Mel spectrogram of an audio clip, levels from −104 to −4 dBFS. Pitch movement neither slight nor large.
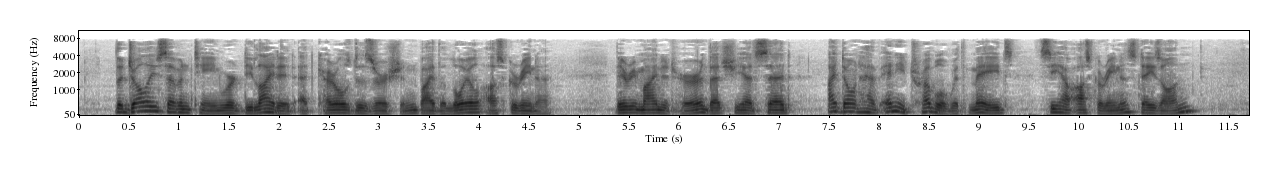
Yes: average, 4.4 semitones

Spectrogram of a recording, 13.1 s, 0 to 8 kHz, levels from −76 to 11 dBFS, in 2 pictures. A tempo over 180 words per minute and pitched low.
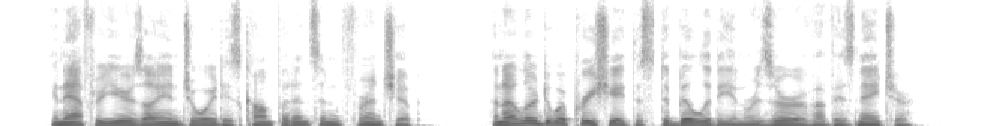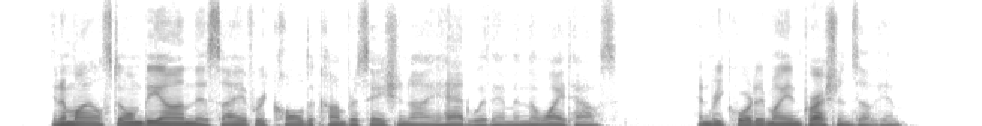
Yes: fast, 205 wpm; low, 115 Hz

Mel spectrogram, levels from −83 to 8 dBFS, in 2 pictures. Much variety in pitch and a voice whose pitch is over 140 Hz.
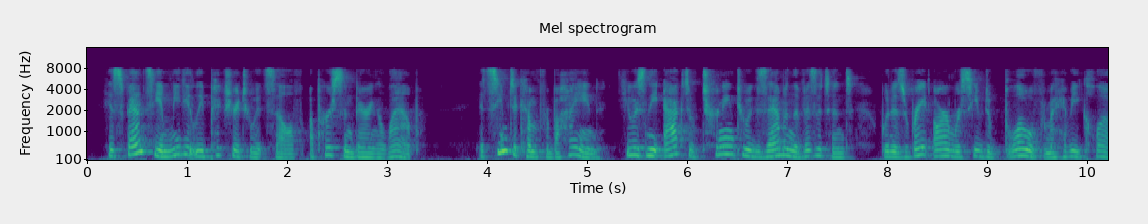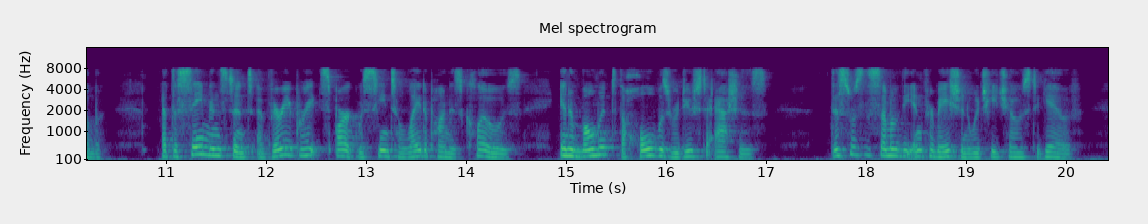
No: average, 4.9 semitones; medium, 185 Hz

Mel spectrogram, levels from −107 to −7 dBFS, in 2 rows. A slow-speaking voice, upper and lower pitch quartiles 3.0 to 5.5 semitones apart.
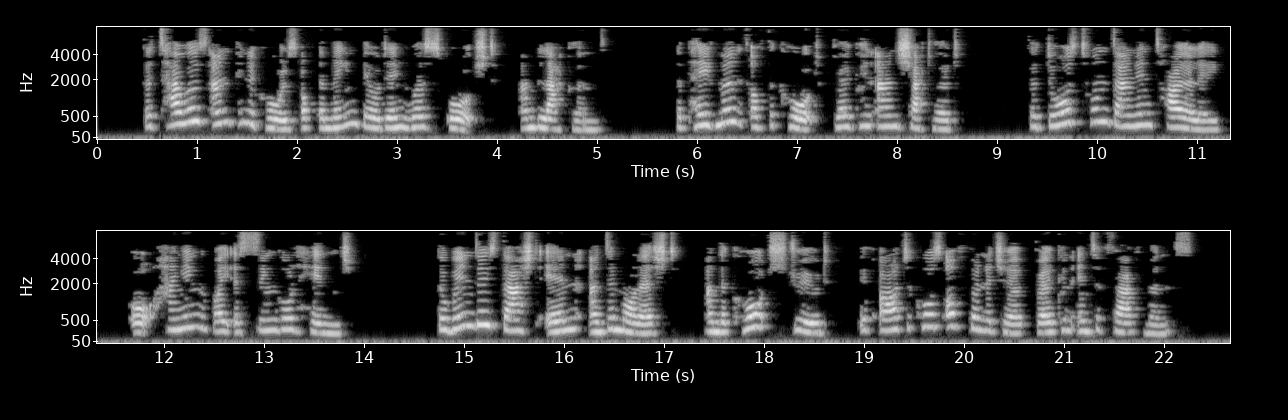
Yes: slow, 125 wpm; average, 4.6 semitones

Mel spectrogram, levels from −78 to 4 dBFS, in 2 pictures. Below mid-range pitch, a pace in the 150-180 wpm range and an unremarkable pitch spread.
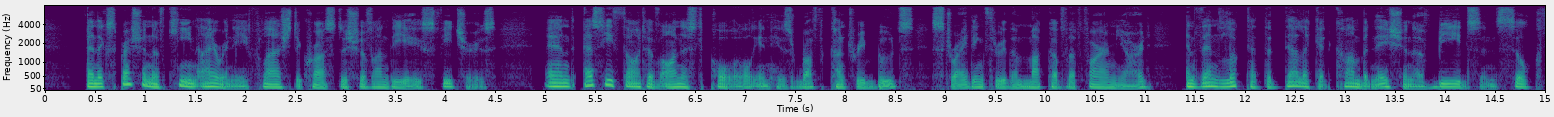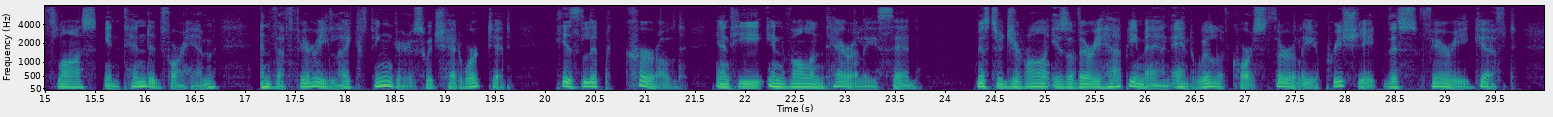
Yes: low, 105 Hz; average, 155 wpm; average, 3.7 semitones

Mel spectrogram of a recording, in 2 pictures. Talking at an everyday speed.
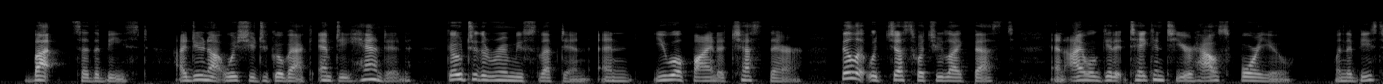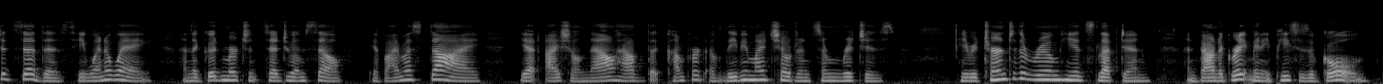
No: fast, 215 wpm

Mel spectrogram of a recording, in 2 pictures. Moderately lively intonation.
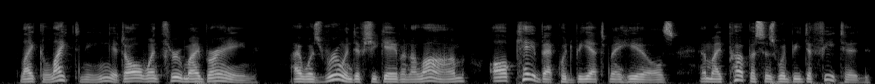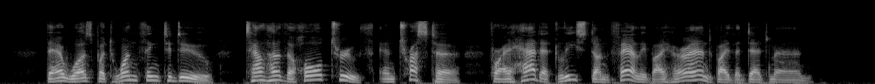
No: wide, 6.5 semitones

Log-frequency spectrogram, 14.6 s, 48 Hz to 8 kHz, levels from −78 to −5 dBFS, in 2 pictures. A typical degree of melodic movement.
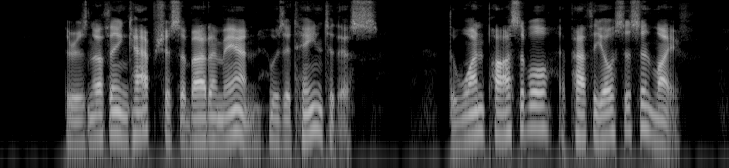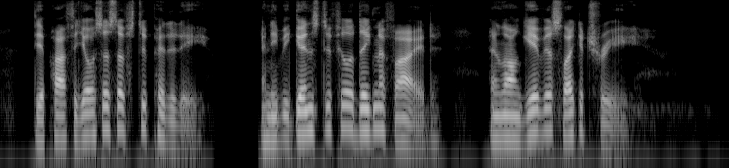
Yes: average, 4.4 semitones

